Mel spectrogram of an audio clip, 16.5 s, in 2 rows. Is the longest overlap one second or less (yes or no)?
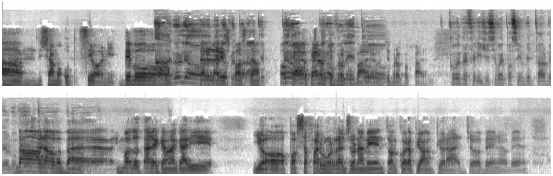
no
